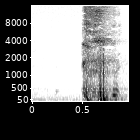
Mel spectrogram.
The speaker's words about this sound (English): You have to forgive me, I got a bit of a cough this morning.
